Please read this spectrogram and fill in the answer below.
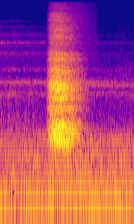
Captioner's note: exhales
